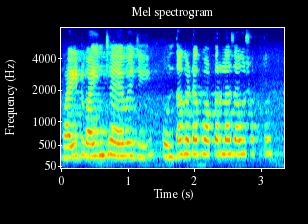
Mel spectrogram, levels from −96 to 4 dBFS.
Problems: background sounds at intervals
